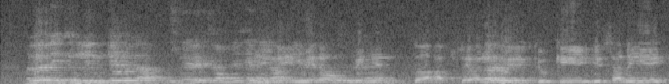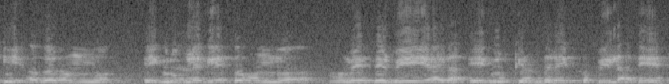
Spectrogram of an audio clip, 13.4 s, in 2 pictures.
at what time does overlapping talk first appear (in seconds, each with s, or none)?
2.5 s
